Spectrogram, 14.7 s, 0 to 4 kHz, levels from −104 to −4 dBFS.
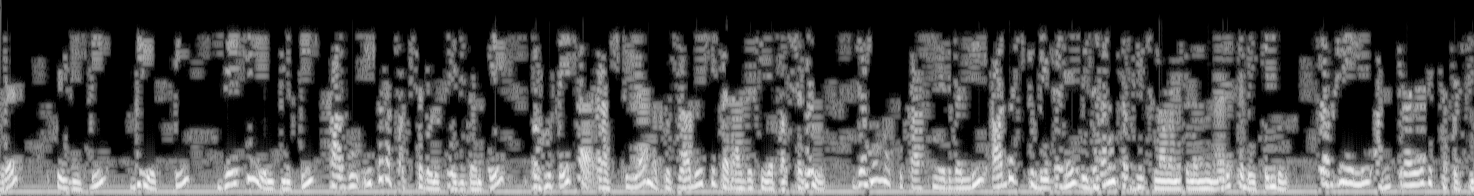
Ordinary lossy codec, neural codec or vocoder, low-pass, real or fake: none; none; 3.6 kHz; real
